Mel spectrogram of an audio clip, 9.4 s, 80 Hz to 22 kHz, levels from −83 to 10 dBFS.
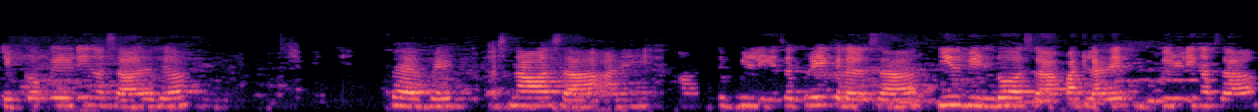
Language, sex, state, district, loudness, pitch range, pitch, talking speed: Konkani, female, Goa, North and South Goa, -16 LUFS, 225-255 Hz, 240 Hz, 120 wpm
